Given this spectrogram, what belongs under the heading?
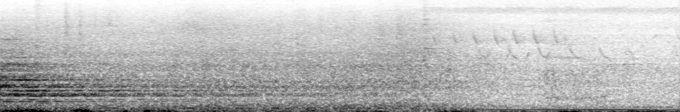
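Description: A northbound juice freight train rounds a curve at Baldwin, Florida, its rumbling rolling and rail noise loud at first, then easing to a steady, more distant drone.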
